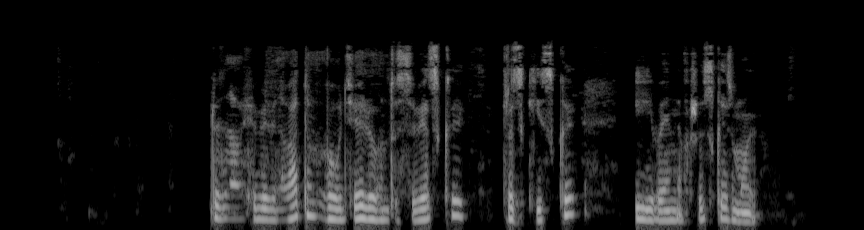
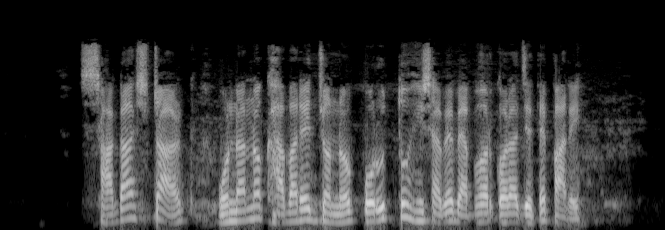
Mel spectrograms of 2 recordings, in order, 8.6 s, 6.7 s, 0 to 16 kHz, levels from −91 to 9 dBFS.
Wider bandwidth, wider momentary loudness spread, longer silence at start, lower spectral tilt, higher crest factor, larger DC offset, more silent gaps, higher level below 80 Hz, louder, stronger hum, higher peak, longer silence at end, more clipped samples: about the same, 8 kHz vs 8.2 kHz; about the same, 8 LU vs 7 LU; first, 2.1 s vs 0.8 s; about the same, -5 dB/octave vs -4 dB/octave; about the same, 18 dB vs 16 dB; neither; first, 4.93-5.01 s, 6.20-6.34 s vs none; second, -72 dBFS vs -60 dBFS; second, -31 LUFS vs -18 LUFS; neither; second, -14 dBFS vs -2 dBFS; first, 1.1 s vs 0.85 s; neither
